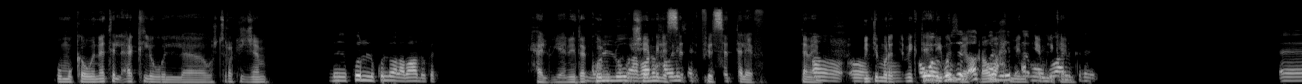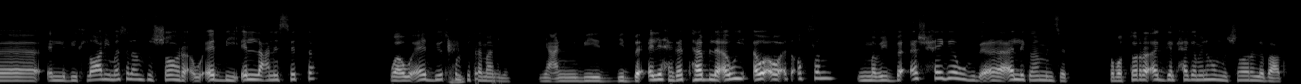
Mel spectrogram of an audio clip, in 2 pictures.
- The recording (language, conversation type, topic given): Arabic, advice, إزاي أقلل مصاريفي من غير ما تأثر على جودة حياتي؟
- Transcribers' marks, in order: in English: "الgym؟"; in English: "الcredit"; unintelligible speech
